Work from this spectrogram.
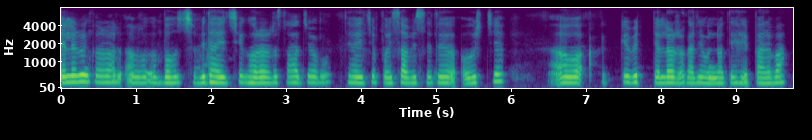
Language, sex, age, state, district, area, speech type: Odia, female, 18-30, Odisha, Kalahandi, rural, spontaneous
